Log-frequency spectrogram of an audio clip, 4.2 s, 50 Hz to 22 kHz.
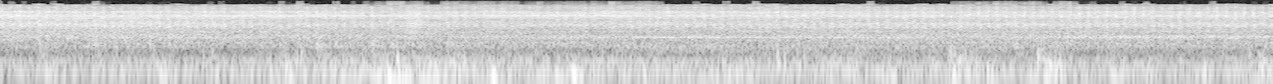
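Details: Toyota 1JZ-GTE engine at idle: irregular dull low knocks about every half second, a knock inside the engine whose cause is not yet traced; engine knock.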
